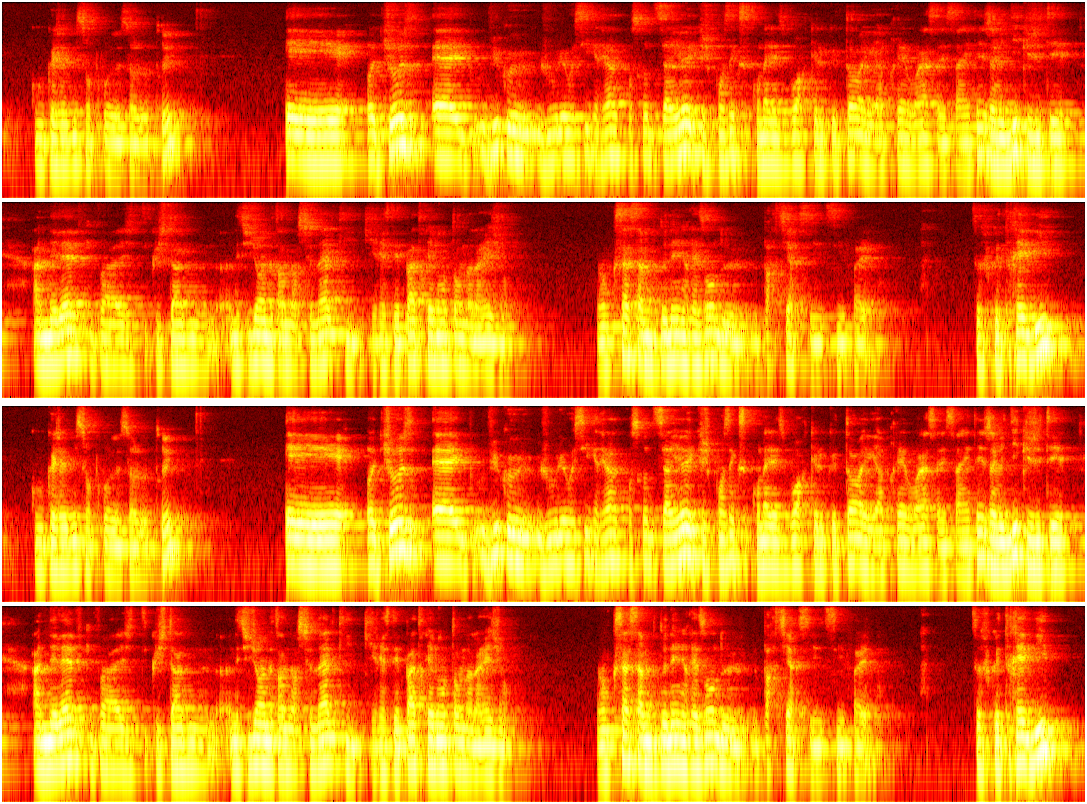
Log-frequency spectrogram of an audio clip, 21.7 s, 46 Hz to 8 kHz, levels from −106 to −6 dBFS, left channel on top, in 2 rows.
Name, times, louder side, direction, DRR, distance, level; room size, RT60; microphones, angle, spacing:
voice 1, 0.3-1.8 2.8-10.7 10.9-16.0 16.8-19.6 20.6-21.4, right 3 dB, 40° right, 6 dB, 0.5 m, -20 dB
8.7 x 8.1 x 6.2 m, 0.79 s
head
